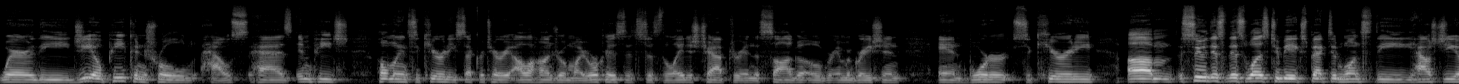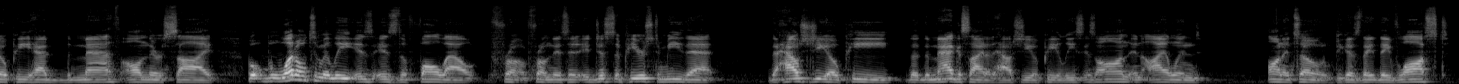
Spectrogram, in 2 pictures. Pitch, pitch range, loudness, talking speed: 110 Hz, 105-125 Hz, -28 LUFS, 175 wpm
